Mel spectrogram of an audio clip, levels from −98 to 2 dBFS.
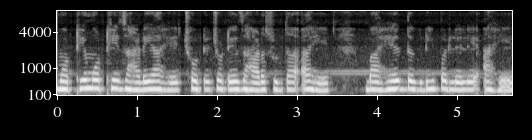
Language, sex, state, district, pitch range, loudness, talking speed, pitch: Marathi, female, Maharashtra, Gondia, 215-235 Hz, -12 LUFS, 125 wpm, 225 Hz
